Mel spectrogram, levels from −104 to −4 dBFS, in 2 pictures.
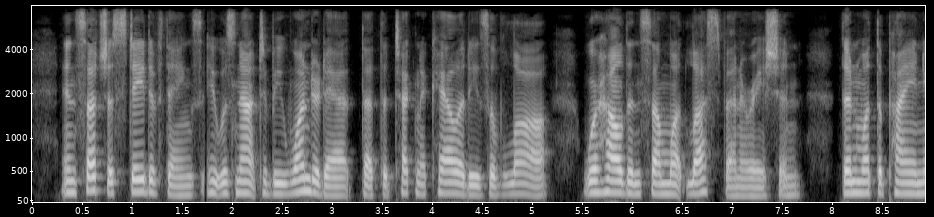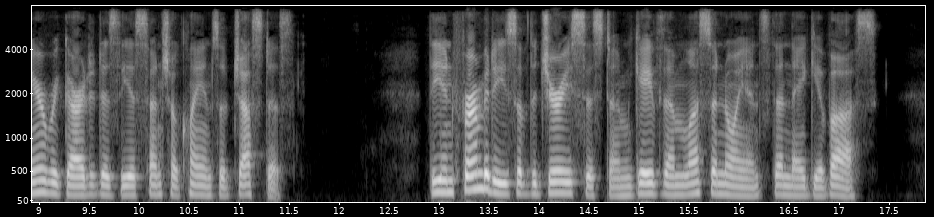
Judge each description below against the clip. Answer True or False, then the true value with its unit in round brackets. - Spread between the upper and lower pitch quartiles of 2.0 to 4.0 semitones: True (3.3 semitones)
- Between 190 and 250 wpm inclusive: False (165 wpm)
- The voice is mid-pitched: True (155 Hz)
